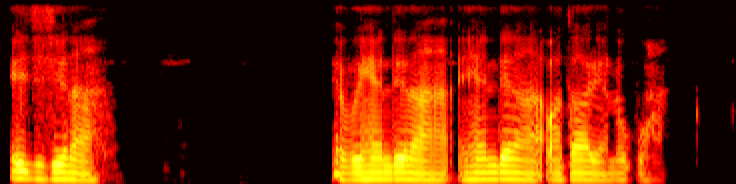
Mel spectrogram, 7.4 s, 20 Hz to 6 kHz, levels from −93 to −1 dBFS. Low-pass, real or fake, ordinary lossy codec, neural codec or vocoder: 5.4 kHz; real; none; none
